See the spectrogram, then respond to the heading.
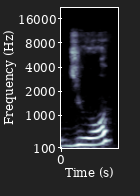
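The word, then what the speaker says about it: joule: a j for a jewel so you pronounce it like a jewelry Jewel but spell a little different Force symbol for force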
